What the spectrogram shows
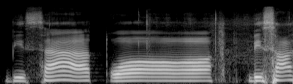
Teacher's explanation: سین کو سیٹی کے آواز کے ساتھ پڑھنا ہے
